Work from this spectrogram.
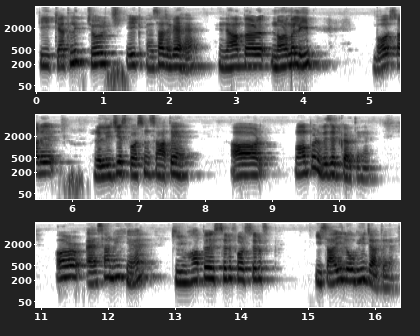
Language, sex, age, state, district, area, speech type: Urdu, male, 18-30, Bihar, Darbhanga, rural, spontaneous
